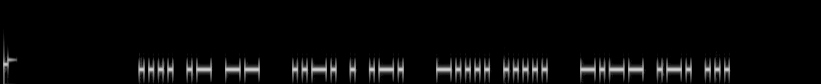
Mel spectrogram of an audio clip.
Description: Morse code, heard as a keyed tone, about 25 wpm, 700 Hz. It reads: HAM FER 65 YRS
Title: Practice QSO - Exchange 3 - More Info - 25wpm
